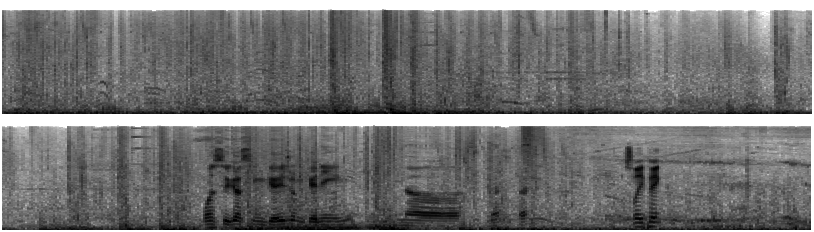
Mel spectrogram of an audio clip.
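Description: An energy gun fires rapid zapping shots.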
